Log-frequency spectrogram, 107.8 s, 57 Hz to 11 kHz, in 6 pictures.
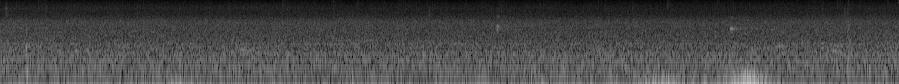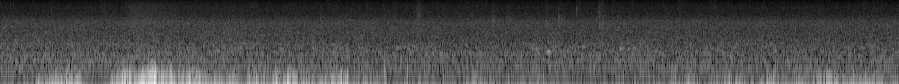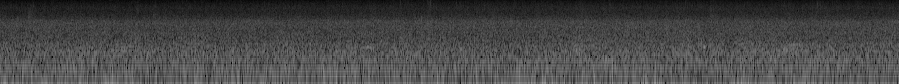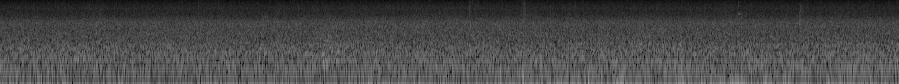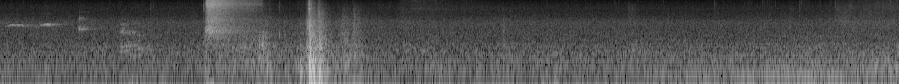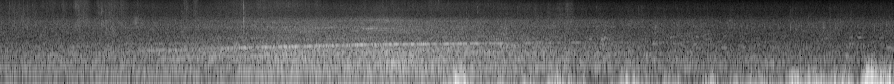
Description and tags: Field recording from Oslo Central Train station 22nd June 2008. Using Zoom H4 recorder with medium gain. On a platform, heavy rain, Local train departs.
atmosphere, norway, norwegian, train, train-station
